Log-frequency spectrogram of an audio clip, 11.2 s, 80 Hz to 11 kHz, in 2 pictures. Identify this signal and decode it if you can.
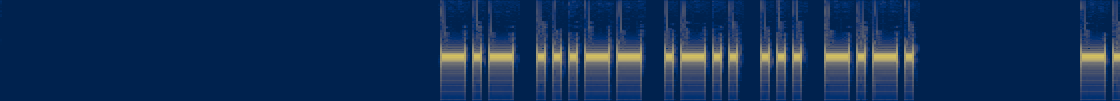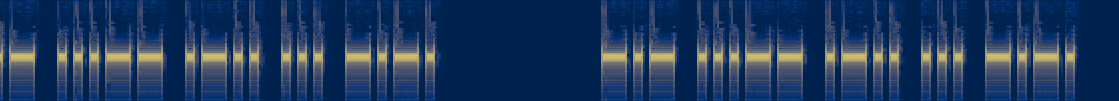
Morse code, heard as a keyed tone, about 32 wpm, 700 Hz. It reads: K3LSC K3LSC K3LSC
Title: USA Call Signs - 5 Characters - Repeated 3x - 30wpm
